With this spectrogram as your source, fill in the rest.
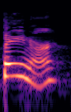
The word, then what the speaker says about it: Boehner: an M but rather Rachel an Boehner it's pronounced Boehner uh the state of Texas for a long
